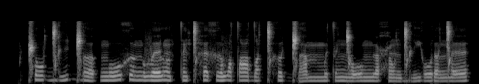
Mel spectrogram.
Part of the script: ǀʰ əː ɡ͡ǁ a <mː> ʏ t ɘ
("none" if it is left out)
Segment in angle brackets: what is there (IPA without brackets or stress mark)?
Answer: mː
